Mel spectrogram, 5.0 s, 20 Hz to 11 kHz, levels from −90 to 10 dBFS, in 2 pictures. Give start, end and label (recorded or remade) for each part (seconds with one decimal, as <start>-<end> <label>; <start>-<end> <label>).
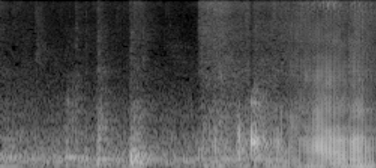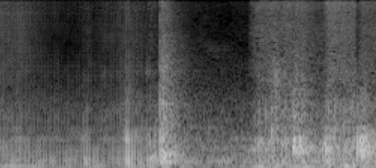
0.0-1.9 recorded; 1.9-3.5 remade; 3.5-5.0 recorded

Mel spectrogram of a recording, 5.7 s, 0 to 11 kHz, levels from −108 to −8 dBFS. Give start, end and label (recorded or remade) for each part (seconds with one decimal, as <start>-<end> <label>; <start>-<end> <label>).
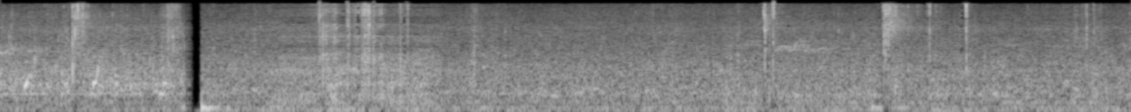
0.0-1.4 recorded; 1.4-2.2 remade; 2.2-5.7 recorded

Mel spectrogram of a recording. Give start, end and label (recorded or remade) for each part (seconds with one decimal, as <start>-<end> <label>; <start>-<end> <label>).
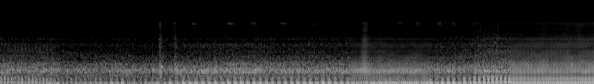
0.0-3.5 recorded; 3.5-4.3 remade; 4.3-5.1 recorded; 5.1-5.9 remade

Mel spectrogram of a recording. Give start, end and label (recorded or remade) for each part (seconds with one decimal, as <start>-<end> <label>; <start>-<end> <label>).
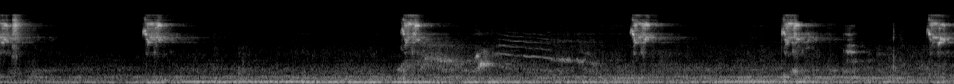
0.0-5.0 remade; 5.0-5.5 recorded; 5.5-9.5 remade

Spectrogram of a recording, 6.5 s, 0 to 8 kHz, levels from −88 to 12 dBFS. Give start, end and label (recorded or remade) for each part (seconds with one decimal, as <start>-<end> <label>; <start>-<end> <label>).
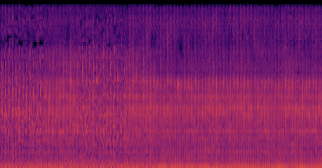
0.0-0.9 recorded; 0.9-1.6 remade; 1.6-2.5 recorded; 2.5-6.5 remade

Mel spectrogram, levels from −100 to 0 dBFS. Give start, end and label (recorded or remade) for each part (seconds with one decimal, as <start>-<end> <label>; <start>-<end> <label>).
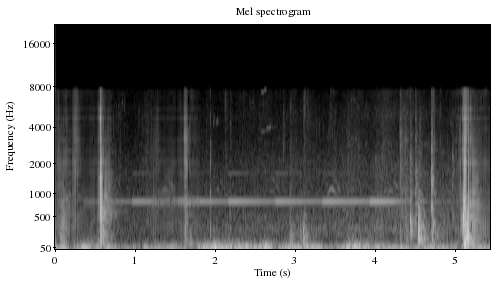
0.0-0.7 remade; 0.7-1.2 recorded; 1.2-1.8 remade; 1.8-5.0 recorded; 5.0-5.4 remade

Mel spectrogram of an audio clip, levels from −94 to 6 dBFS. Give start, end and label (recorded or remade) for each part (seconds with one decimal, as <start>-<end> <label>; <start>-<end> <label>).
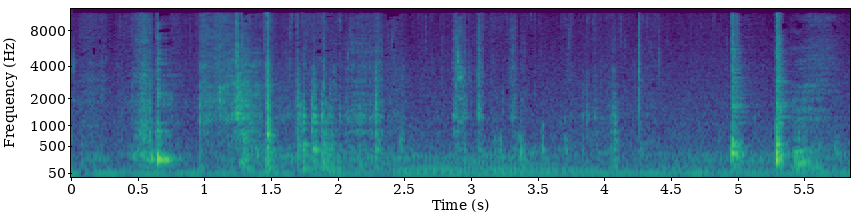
0.0-0.7 recorded; 0.7-1.7 remade; 1.7-3.8 recorded; 3.8-4.9 remade; 4.9-5.8 recorded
